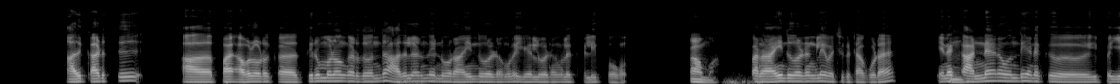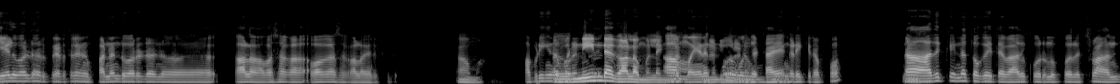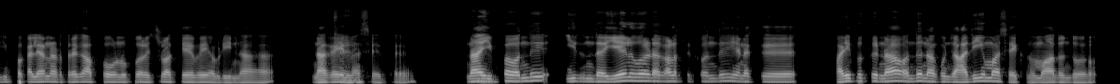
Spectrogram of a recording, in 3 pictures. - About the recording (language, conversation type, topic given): Tamil, podcast, ஒரு நீண்டகால திட்டத்தை தொடர்ந்து செய்ய நீங்கள் உங்களை எப்படி ஊக்கமுடன் வைத்துக்கொள்வீர்கள்?
- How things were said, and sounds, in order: other noise; tapping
